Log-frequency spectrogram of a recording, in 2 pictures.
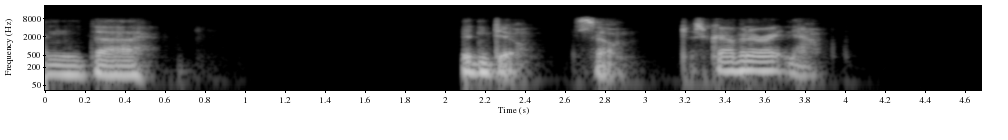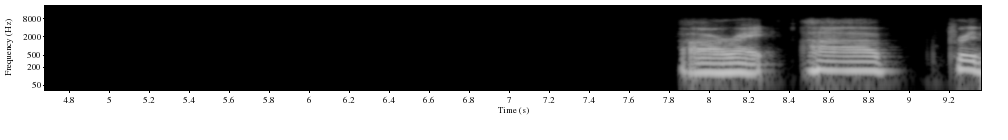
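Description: A man speaks calmly over an online call, in short bursts with pauses.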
